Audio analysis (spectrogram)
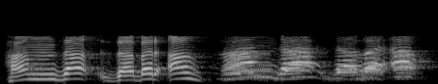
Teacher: جب ہم حمزہ کی ادائیگی کریں گے تو اسے حلق کے نچلے حصے سے پڑھیں گے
